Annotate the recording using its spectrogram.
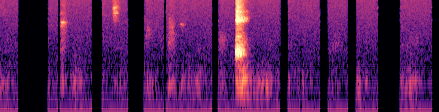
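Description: Near silence broken by a few faint, short computer keyboard keystrokes as a search is typed, the loudest about two and a half seconds in.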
